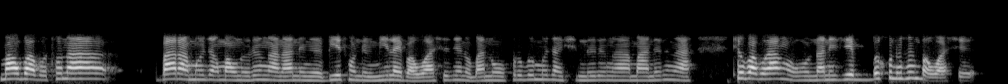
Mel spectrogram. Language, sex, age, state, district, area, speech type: Bodo, female, 45-60, Assam, Kokrajhar, urban, conversation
